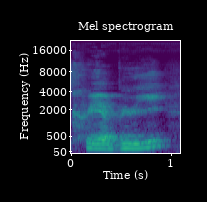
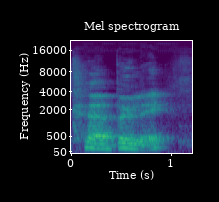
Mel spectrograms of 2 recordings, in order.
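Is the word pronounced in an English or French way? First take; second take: French; English. First: It is pronounced with French-style sounds. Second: It is pronounced with English-style sounds. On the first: "in French I believe it's" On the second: "English people will probably read it as"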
